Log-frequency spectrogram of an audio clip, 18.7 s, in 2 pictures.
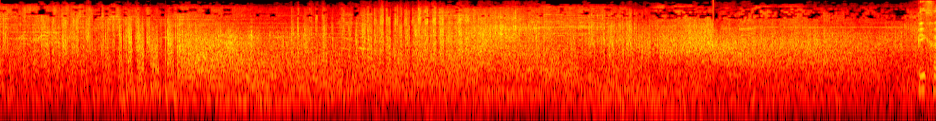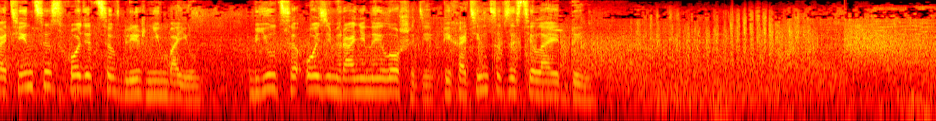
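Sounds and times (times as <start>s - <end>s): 
artillery cannon blasts in battle: 0.2s - 9.2s, 15.1s - 18.7s
speech: 9.2s - 15.5s.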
